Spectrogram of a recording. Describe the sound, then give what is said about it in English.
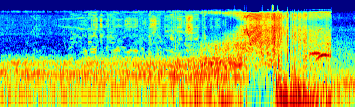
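A falling bomb rushes straight down with a building, shrieking roar for several seconds, then a loud explosion bursts out and rumbles for about a second before cutting off abruptly. “You hear like it screams in like that. It's coming down that fast. It comes straight straight down out of the air.”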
